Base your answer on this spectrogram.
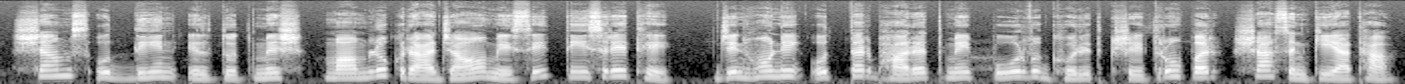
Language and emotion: Hindi, neutral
